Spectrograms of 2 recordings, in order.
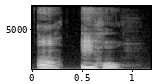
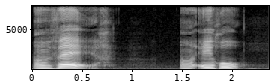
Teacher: Un retains its nasal quality the same way it does when followed by other consonants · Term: aspirated H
